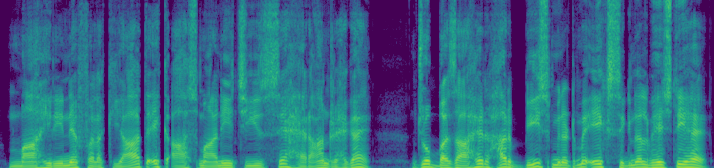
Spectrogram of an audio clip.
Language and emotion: Urdu, surprised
